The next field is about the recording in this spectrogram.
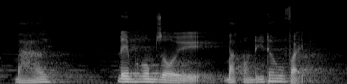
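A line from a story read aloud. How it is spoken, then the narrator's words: Soft question. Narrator (Vietnamese): khẽ hỏi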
